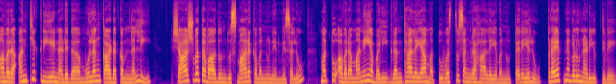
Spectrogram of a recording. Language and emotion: Kannada, neutral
